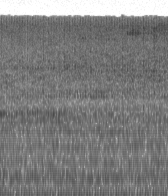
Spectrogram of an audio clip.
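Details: Long-neglected small diesel excavator: a steady, even, deep idle with no knocks or misses. The engine runs healthy, but the throttle and hydraulics don't work, perhaps because of the safety switch.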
